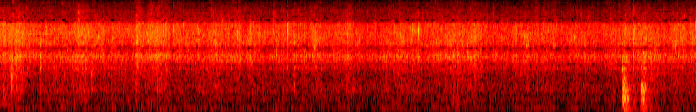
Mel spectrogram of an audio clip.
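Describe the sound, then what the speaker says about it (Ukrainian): Steady, close sizzling of mushrooms frying in a pan, a continuous crackling hiss with a couple of brief clinks near the end. "Ну, грибочки поки смажуться."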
